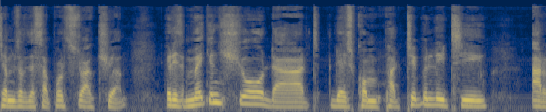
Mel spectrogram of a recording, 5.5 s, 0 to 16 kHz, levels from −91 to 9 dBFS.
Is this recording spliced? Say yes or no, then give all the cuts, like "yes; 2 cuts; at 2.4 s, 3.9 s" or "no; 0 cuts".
yes; 2 cuts; at 1.8 s, 3.3 s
